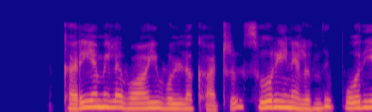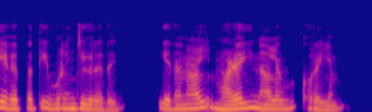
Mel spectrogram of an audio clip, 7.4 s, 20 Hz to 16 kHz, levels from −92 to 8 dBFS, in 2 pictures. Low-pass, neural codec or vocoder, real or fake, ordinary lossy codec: 7.2 kHz; codec, 16 kHz, 2 kbps, FreqCodec, larger model; fake; none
